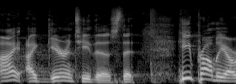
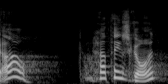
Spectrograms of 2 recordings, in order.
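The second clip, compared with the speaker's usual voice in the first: casual question; 10 semitones higher than usual. Retold or imitated.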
